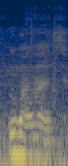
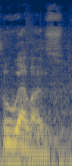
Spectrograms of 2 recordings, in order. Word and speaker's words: Abuela: So the B is kind of like a W sound in Spanish, right?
